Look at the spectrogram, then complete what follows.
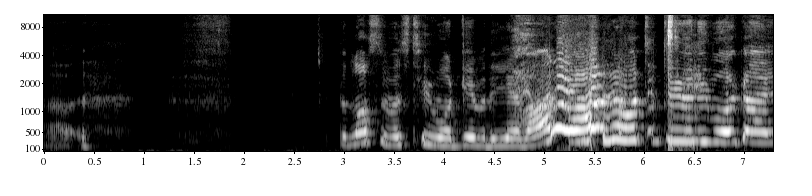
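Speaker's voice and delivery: very high, very loud blubbering and sobbing. Acting in an improvised skit, explaining to friends why he is upset: crying while talking. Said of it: "why are you crying over the Game Awards".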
